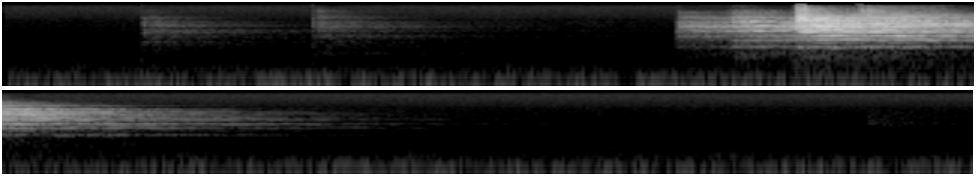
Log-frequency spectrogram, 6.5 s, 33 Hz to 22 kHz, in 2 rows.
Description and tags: Metal Pipe Falling on Concrete in Basement
Iron pipe falling on a concrete floor in a big room. Recorded in stereo with Zoom H4 and Rode NT4.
